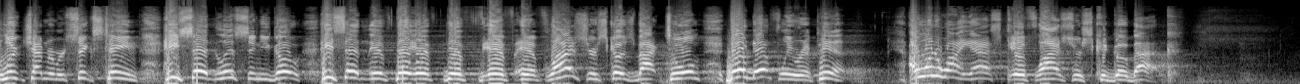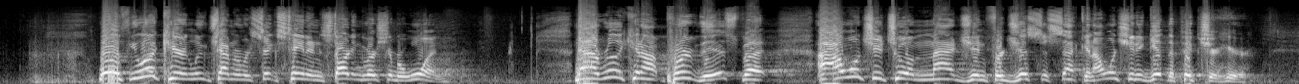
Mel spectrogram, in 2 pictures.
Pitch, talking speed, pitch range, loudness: 260 Hz, 170 wpm, 230-290 Hz, -7 LUFS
